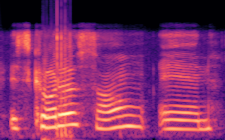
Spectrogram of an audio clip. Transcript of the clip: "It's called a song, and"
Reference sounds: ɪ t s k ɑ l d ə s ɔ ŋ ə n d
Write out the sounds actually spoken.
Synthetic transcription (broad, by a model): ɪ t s k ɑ d ə s ɔ ŋ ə n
